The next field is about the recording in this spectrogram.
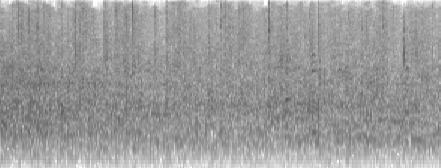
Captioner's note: laughter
